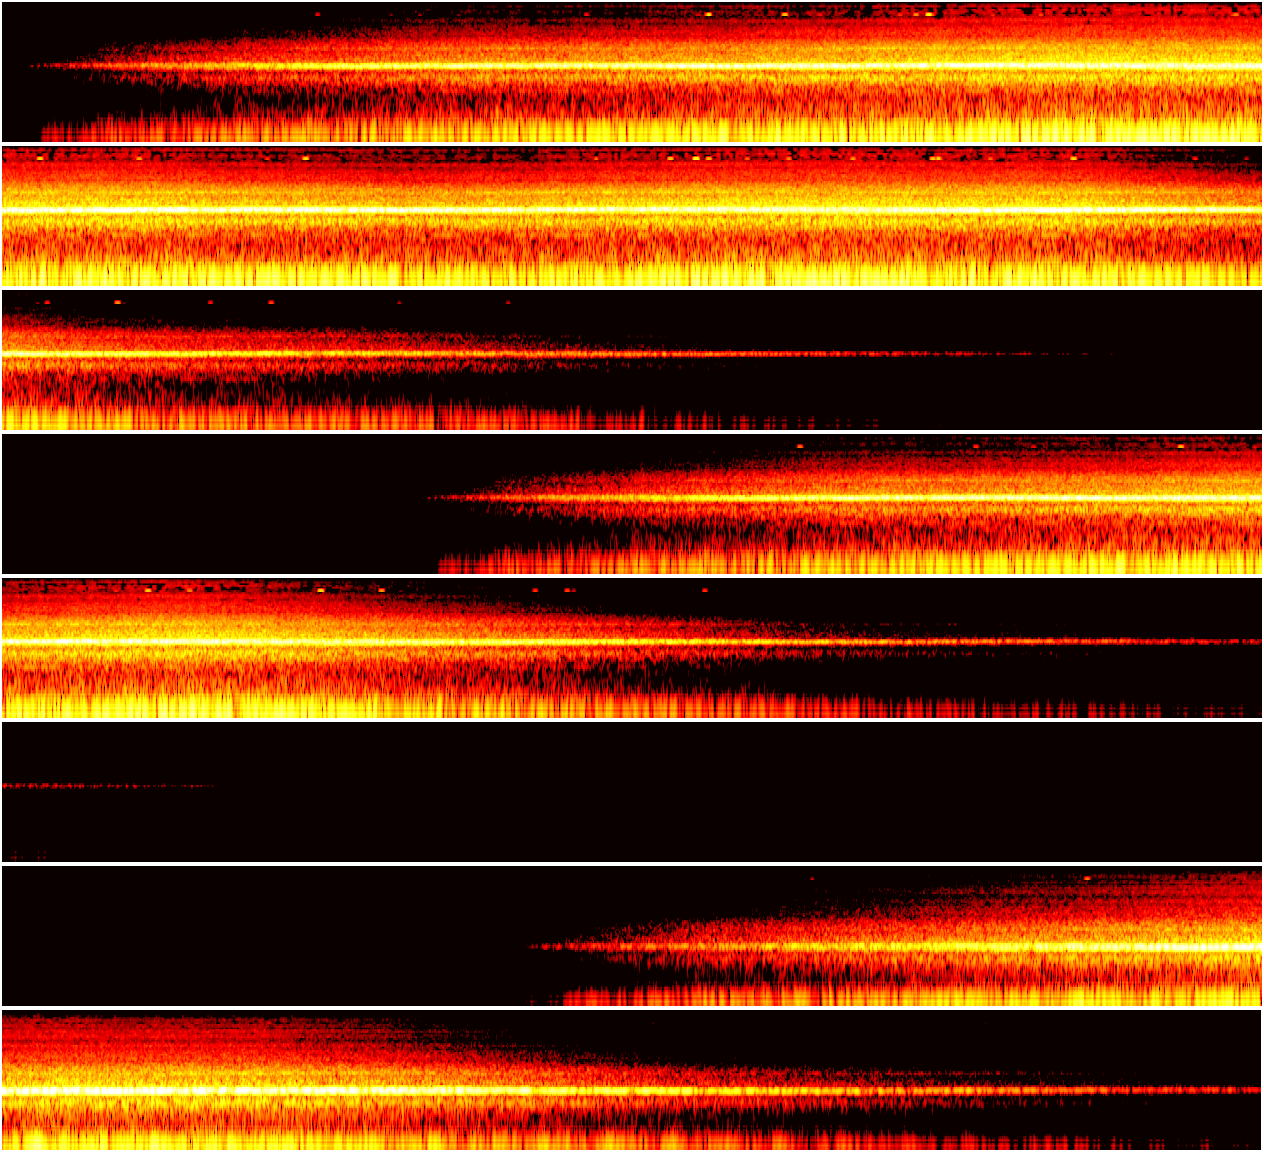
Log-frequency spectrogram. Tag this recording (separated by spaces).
anxious atmos background-sound build drama dramatic haunted nightmare phantom sinister spooky suspense terrifying terror thrill weird wind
